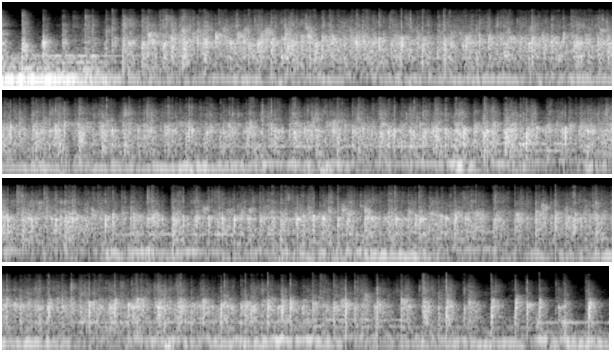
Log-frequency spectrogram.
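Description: Theatre audience applauding, the clapping swelling within the first couple of seconds, with background music of low sustained notes underneath.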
